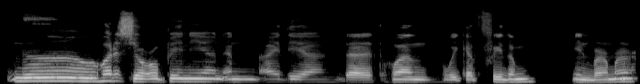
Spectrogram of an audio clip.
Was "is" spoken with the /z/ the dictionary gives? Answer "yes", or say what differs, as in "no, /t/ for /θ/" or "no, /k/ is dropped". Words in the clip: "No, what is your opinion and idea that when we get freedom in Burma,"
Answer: no, /s/ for /z/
